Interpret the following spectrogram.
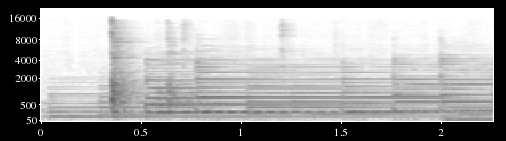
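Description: Relaxing instrumental background music: plucked, guitar-like notes over sustained chords. A sharp click cuts in about a third of a second in.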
